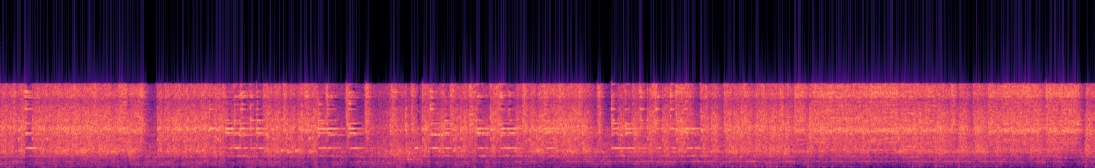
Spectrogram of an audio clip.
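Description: Free-improvised duo of a semi-hollow electric guitar and a drum kit: a dense wash of cymbals and metallic drum hits over picked guitar notes, with three low bass-drum thumps in the first half.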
